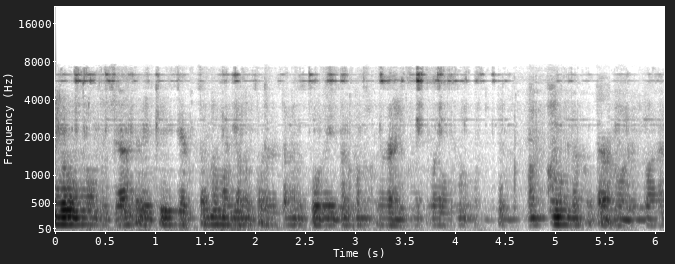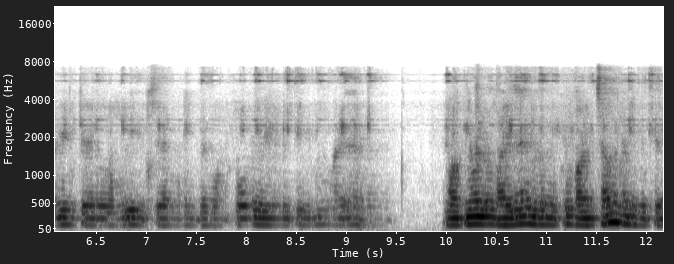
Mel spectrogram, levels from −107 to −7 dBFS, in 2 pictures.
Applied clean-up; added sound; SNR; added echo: neural mask model DeepFilterNet 3.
